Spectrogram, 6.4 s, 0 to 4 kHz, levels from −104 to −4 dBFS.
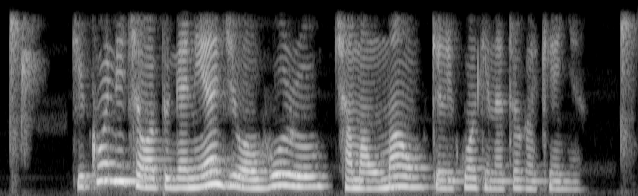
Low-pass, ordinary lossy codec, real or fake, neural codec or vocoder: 3.6 kHz; none; real; none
